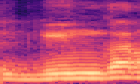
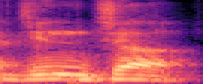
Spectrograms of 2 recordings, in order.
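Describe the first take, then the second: First: The g's are pronounced as hard g sounds. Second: The g's are pronounced as j sounds. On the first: The speaker calls it wrong. "ये गिंगर नहीं पढ़ाएगा" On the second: The speaker calls it right. "लेकिन क्या पढ़ाएगा"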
